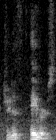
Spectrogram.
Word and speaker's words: Judith Avers: Mitchell Bell, and we have here in the studio Judith Avers. I'm pronouncing that correctly, right?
